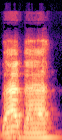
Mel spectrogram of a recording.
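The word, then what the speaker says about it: بابا: So instead of Papa, we say what? Baba.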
